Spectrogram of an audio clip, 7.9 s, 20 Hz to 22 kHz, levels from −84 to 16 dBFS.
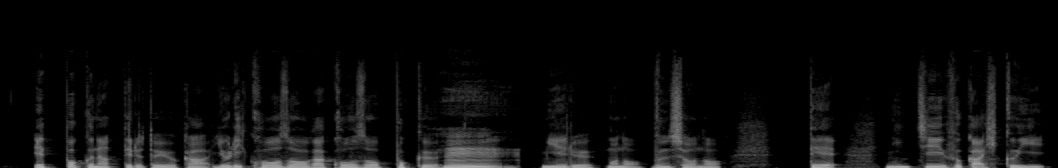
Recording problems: none

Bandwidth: 15.5 kHz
